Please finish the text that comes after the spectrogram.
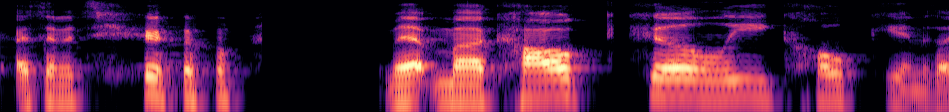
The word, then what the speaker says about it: Macaulay Culkin: He appears as the Macaulay Culkin?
